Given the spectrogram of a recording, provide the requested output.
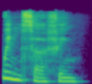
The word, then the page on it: windsurfing: British English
